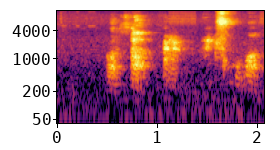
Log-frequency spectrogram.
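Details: Pet grey parrot indoors, talking as part of its repertoire: five short, speech-like syllables in quick succession over about a second and a half, voiced and word-like, against a steady room hiss.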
